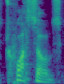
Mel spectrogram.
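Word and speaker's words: croissants: Uh that Porky Loves is quassons.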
